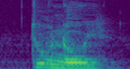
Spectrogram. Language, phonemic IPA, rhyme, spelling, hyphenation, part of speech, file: Dutch, /turˈnoːi̯/, -oːi̯, toernooi, toer‧nooi, noun, Nl-toernooi.ogg
- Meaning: tournament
